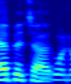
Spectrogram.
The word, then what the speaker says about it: EBITDA: EBITDA. Thank you. I have always, I've been mispronouncing it for years.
